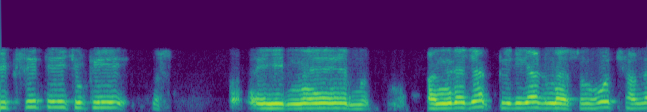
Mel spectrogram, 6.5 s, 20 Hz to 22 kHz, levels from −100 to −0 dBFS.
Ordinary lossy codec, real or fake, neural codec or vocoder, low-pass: Opus, 16 kbps; fake; codec, 16 kHz, 16 kbps, FreqCodec, smaller model; 3.6 kHz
